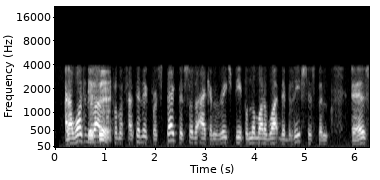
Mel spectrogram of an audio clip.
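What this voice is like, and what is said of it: Voice affected by a cold. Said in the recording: “I have a little cold ... I have a little cough that I'm recovering from”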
